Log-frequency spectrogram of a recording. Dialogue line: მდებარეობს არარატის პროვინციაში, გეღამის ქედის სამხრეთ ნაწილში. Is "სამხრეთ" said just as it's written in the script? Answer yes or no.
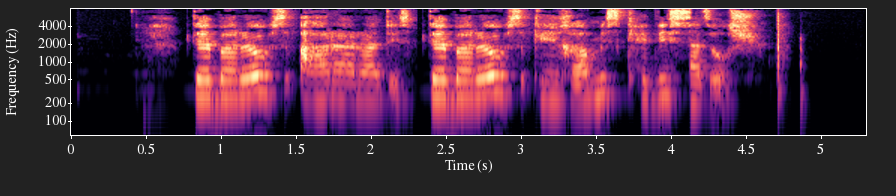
no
